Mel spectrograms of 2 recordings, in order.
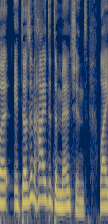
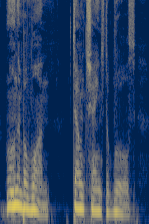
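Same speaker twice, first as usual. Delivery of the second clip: put-on tough-guy, hard-man voice; 6 semitones lower than usual. Quoting rules about the package in a Jason Statham voice. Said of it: "Just do the normal Statham voice".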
